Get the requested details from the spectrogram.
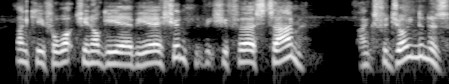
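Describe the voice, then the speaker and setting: A man with a northern English accent speaks at a high pitch in a dark, mellow tone, with big swings in loudness and a dry, close sound with no echo. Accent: broad northern English. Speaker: planespotting live streamer. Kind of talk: live commentary. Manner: casual, chatty.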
